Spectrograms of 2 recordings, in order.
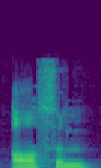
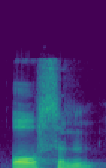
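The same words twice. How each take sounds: First: It has an American accent. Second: It has a British accent. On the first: "in American English" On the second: "pronounced in British English"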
